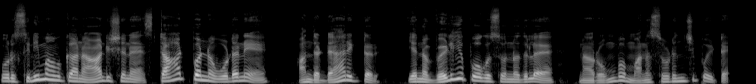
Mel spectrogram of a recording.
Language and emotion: Tamil, sad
